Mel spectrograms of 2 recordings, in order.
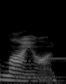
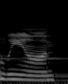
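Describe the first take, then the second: First: The name sounds like the word lion. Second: The name sounds like lee-on. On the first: "I pronounce it Lion" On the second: "You can say Leon"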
